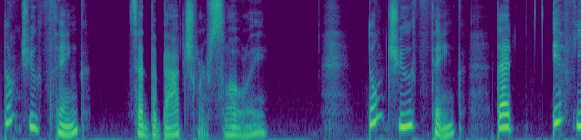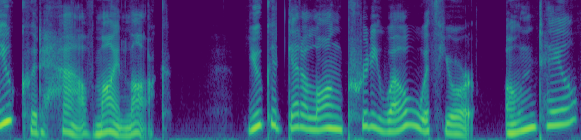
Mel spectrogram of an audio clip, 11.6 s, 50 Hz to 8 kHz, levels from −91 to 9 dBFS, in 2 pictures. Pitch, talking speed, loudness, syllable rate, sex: 195 Hz, 140 wpm, -19 LUFS, 3.8 syllables/s, female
